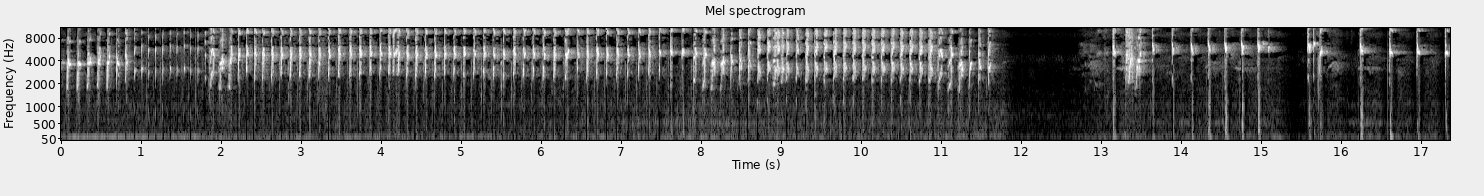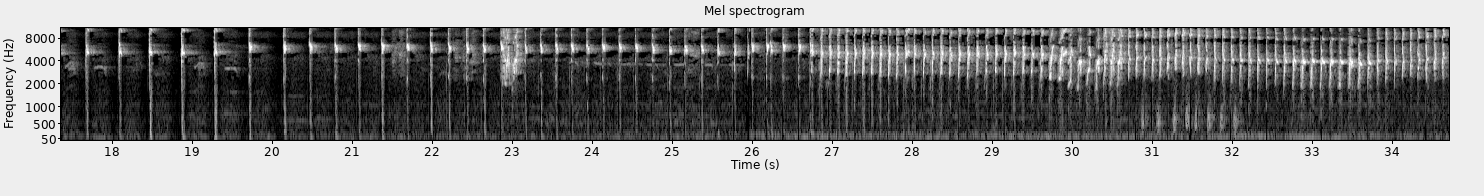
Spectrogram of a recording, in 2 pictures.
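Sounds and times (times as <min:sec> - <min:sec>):
lovebird chirping: 0:00.0 - 0:34.7.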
